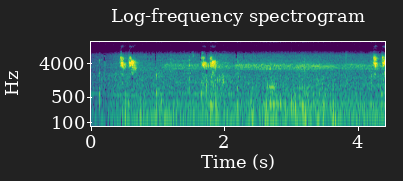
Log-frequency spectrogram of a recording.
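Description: BMW X1 engine idling in Park, heard from inside the cabin as a steady low hum. Twice, a pair of short high chirps sounds over it, from an unseen source.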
